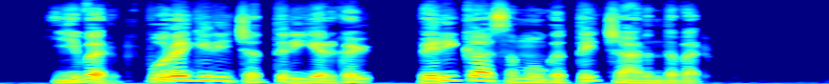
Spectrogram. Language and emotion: Tamil, neutral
